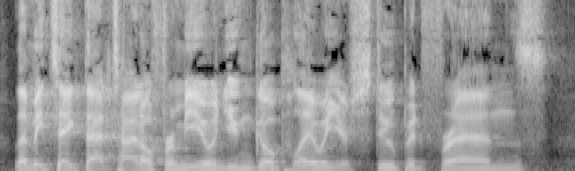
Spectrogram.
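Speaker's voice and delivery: plain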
